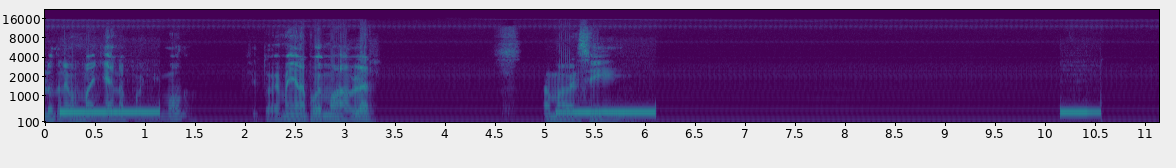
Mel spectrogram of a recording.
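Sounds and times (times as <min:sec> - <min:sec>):
speech: 0:00.0 - 0:03.4, 0:04.5 - 0:06.0
low electrical hum: 0:00.0 - 0:11.1
short steady telephone tones: 0:00.1 - 0:01.2, 0:10.2 - 0:10.6.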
